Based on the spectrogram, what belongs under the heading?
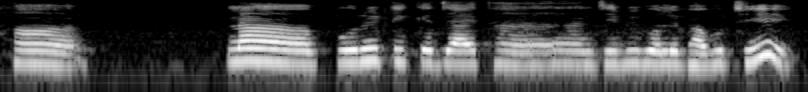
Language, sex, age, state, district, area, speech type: Odia, female, 18-30, Odisha, Malkangiri, urban, spontaneous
